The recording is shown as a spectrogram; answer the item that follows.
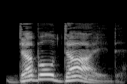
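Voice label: "double-dyed", British English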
